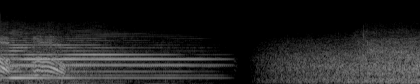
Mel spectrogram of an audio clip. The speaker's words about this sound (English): Oh, here we go. Now we've got a train coming. It's gonna blow.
